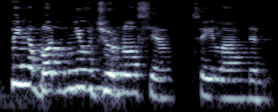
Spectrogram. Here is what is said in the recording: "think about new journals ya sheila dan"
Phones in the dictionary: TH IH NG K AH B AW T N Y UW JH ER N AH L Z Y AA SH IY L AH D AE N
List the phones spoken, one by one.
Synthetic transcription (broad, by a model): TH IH NG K AH B AW T N Y UW JH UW N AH L S Y AA S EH L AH D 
